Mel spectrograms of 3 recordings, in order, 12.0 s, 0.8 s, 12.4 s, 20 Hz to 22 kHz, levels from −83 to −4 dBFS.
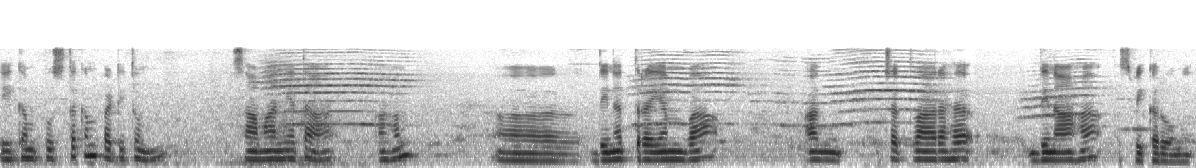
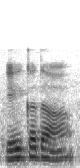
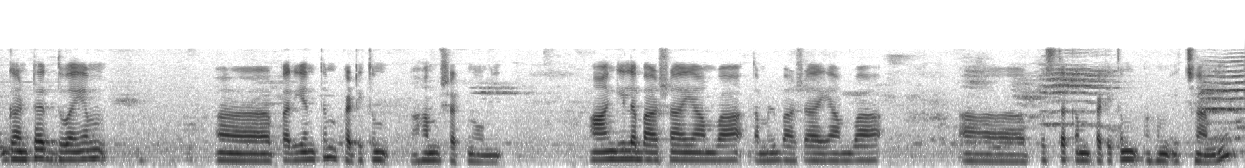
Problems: constant background noise, continuous background conversations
